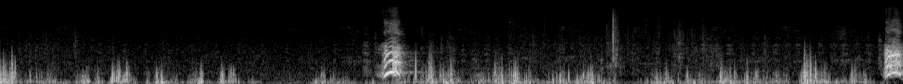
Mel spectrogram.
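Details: Labrador Retriever breathing in steady rhythmic pants, several per second with a short pause midway, broken by a couple of sharp, louder vocal bursts.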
